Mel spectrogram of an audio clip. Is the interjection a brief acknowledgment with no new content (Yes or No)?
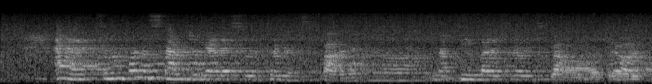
No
